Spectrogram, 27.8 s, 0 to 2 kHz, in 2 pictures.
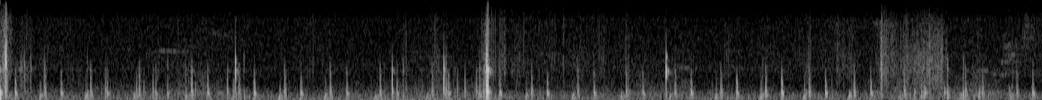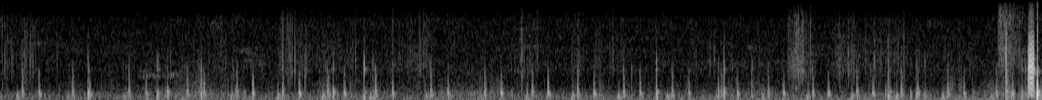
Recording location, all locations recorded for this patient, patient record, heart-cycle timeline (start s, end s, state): mitral valve (MV)
aortic valve (AV)+pulmonary valve (PV)+tricuspid valve (TV)+mitral valve (MV)+mitral valve (MV)
#Age: Adolescent
#Sex: Male
#Height: 150.0 cm
#Weight: 41.1 kg
#Pregnancy status: False
#Murmur: Absent
#Murmur locations: nan
#Most audible location: nan
#Systolic murmur timing: nan
#Systolic murmur shape: nan
#Systolic murmur grading: nan
#Systolic murmur pitch: nan
#Systolic murmur quality: nan
#Diastolic murmur timing: nan
#Diastolic murmur shape: nan
#Diastolic murmur grading: nan
#Diastolic murmur pitch: nan
#Diastolic murmur quality: nan
#Outcome: Normal
#Campaign: 2014 screening campaign
0.00	0.52	unannotated
0.52	0.64	S1
0.64	0.80	systole
0.80	0.90	S2
0.90	1.14	diastole
1.14	1.26	S1
1.26	1.40	systole
1.40	1.50	S2
1.50	1.78	diastole
1.78	1.90	S1
1.90	2.04	systole
2.04	2.14	S2
2.14	2.50	diastole
2.50	2.62	S1
2.62	2.76	systole
2.76	2.84	S2
2.84	3.10	diastole
3.10	3.22	S1
3.22	3.38	systole
3.38	3.46	S2
3.46	3.72	diastole
3.72	3.84	S1
3.84	4.00	systole
4.00	4.08	S2
4.08	4.34	diastole
4.34	4.46	S1
4.46	4.60	systole
4.60	4.70	S2
4.70	5.00	diastole
5.00	5.12	S1
5.12	5.26	systole
5.26	5.36	S2
5.36	5.68	diastole
5.68	27.79	unannotated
